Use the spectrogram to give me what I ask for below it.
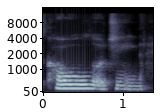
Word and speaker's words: Collagene: And it looks like it almost is like collagen, but it's not. It's Collagene. And what it's going to do is totally rebuild knees and hips.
